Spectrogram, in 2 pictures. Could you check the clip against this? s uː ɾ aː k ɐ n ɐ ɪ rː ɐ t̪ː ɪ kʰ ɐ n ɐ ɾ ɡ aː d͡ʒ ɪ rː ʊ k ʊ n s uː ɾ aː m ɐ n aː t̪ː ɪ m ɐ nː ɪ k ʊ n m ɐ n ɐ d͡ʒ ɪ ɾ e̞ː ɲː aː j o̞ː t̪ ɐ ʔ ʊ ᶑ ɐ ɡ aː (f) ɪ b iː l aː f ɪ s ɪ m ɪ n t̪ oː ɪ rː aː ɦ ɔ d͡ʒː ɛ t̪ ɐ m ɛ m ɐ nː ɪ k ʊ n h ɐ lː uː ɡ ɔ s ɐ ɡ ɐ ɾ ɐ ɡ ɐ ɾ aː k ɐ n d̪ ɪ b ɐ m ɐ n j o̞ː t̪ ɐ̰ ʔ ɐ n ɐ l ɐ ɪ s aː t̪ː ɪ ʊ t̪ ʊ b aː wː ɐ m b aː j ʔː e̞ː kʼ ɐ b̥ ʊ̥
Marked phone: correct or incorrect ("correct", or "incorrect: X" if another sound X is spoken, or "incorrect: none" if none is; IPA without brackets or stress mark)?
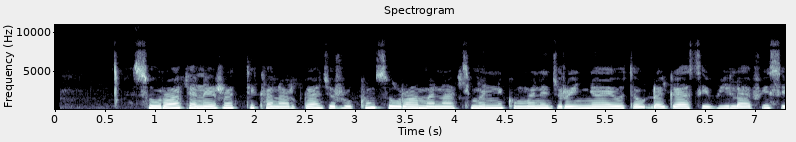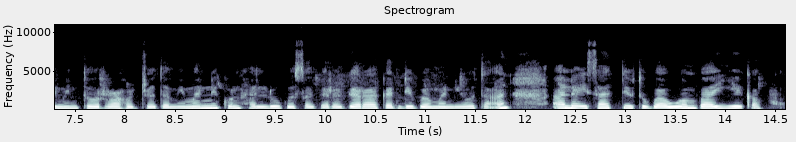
incorrect: s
